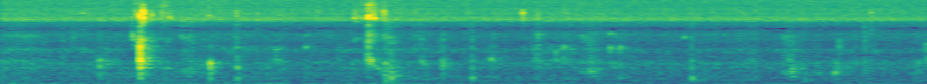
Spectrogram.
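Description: A person chewing a sausage roll with crispy, flaky pastry: faint, irregular crunching and mouth clicks, with two louder crunches about a second apart in the first two seconds.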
